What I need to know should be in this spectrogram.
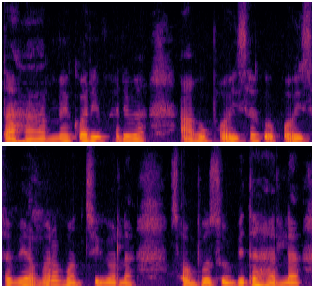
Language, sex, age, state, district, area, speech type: Odia, female, 60+, Odisha, Ganjam, urban, spontaneous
